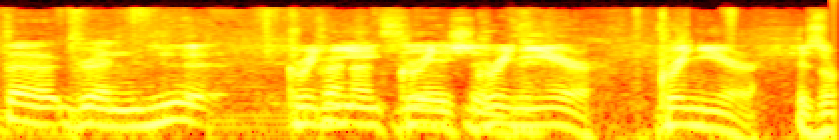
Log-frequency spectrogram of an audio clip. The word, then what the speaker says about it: Grenier: It's actually Grineer.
